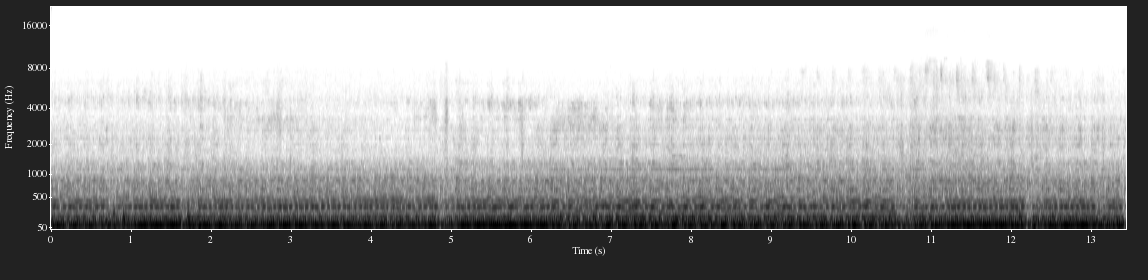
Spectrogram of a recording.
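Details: 1999 GMC Sierra 5.3 V8 with random misfire code, heard at the exhaust. Smoke test found no leaks; plugs, wires, fuel filter and EGR valve and tubes already new. Deep rumble with an uneven, skipping beat; misfire traced to one spark plug with microscopic cracks.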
